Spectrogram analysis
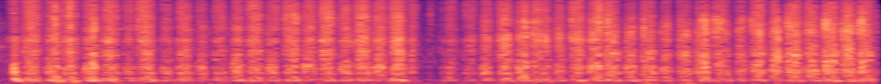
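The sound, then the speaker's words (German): A hand saw rasps steadily through a wooden branch laid on a tree trunk, in quick, regular back-and-forth strokes, loud, with a brief pause near the middle before the sawing resumes. “Wir haben das jetzt auf den Stamm gelegt, genau. Und dann ich säge jetzt einfach mal los.”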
